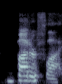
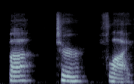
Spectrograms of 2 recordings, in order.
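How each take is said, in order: First: Said in the usual way. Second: "Butterfly" slowly split into three separate chunks; syllable by syllable. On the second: Shown as a demonstration. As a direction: pause after each syllable of "Butterfly". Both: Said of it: "Three syllables, three chunks of sound".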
